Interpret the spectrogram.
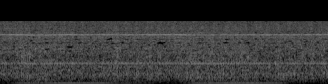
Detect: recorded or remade recorded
